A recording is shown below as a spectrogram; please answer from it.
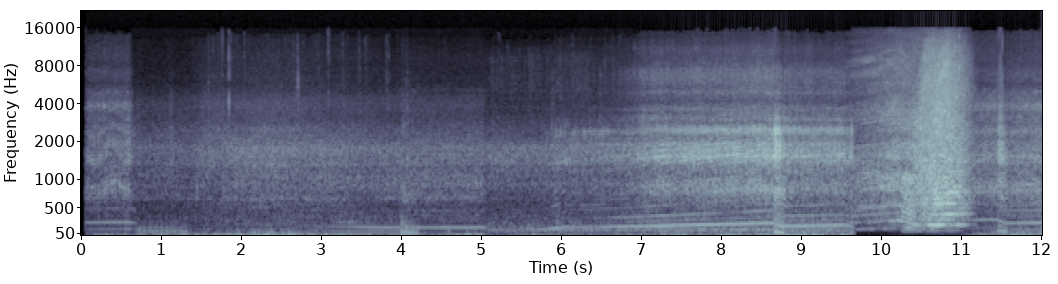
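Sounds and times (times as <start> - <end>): car engine accelerating: 0.1 - 12.0.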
